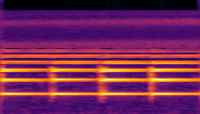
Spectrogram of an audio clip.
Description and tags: Japanese Railway Level Crossing Electronic Beeping Loop.
Seamless Loop of railway level crossing boom gate electronic bell recorded in Japan.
